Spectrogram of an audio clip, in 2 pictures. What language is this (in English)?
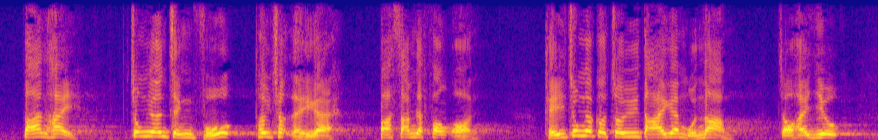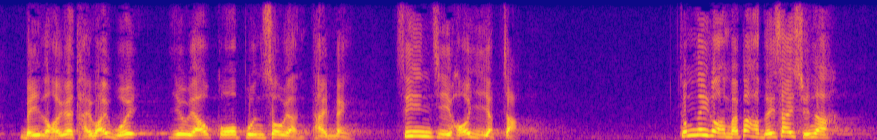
Cantonese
